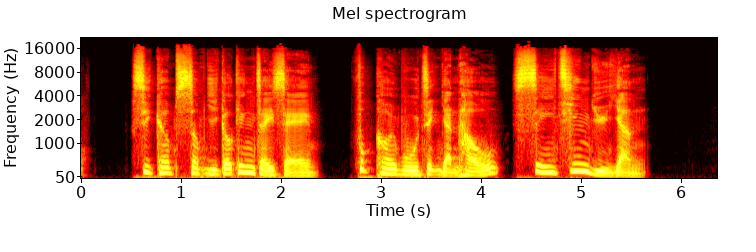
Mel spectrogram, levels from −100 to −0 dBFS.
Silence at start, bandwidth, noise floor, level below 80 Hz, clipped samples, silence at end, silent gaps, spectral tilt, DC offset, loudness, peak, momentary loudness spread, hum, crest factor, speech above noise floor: 0.5 s; 18 kHz; -85 dBFS; -42 dBFS; under 0.1%; 0.7 s; none; -4 dB/octave; under 0.1%; -16 LUFS; -2 dBFS; 10 LU; none; 16 dB; 69 dB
